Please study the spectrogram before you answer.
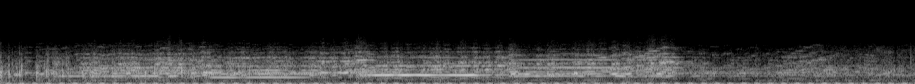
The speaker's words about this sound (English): It was early morning when the supply train from Omaha reached Carson's Bend.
